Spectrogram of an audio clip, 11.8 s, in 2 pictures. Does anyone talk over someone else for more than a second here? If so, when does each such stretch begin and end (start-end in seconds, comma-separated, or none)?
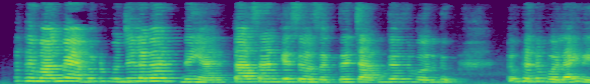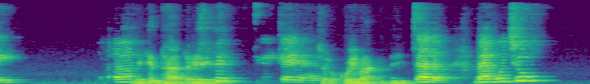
none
